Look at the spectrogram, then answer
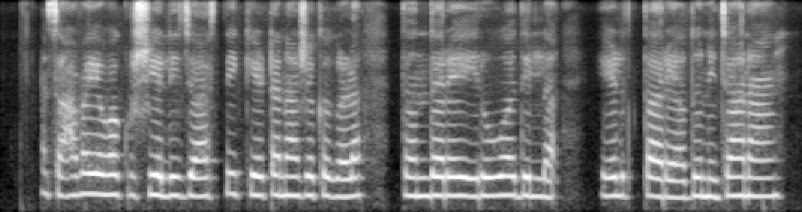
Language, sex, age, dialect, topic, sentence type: Kannada, female, 18-24, Central, agriculture, question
